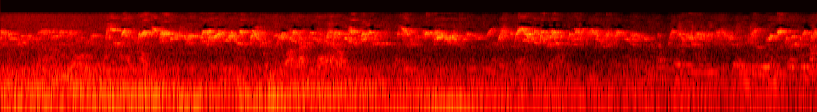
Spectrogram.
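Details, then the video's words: Red-whiskered bulbul of Nam Đông origin, training in Da Nang, pours out 'cafe' style song: rapid chattering warbles in long runs with short breaks, a low drone and faint murmuring behind. "Cb Nam Đông Test nhẹ cafe-Chào mào cafe"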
